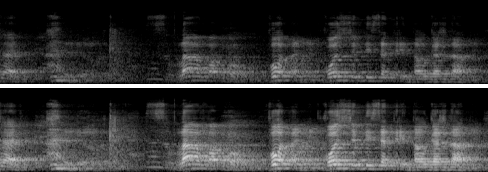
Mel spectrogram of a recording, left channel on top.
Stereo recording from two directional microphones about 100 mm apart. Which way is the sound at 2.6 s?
15° left (ahead or behind).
